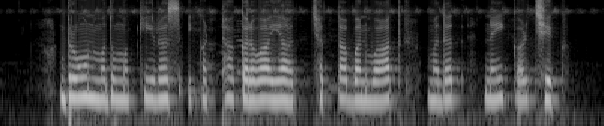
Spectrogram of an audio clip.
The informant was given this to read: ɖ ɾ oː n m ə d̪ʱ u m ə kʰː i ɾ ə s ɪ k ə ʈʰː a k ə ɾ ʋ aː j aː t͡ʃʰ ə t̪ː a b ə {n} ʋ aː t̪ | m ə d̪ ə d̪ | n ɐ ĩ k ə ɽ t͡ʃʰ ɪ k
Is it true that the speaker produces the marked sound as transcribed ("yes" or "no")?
yes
